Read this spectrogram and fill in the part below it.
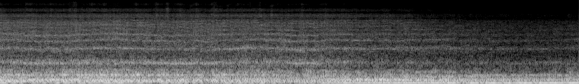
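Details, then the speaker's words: Supercharged big-block V8 truck after Terminator X EFI conversion, restarted with a fresh tune, idling around 1500 rpm: deep steady rumble, even idle with no misses or knocks; running normally after re-tune. "as you can tell, you got it running a lot better. Tune seemed to do the job."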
